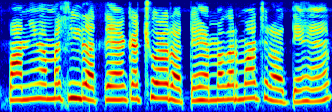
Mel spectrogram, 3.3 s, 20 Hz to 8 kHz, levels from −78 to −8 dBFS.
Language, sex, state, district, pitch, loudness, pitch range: Hindi, male, Chhattisgarh, Sarguja, 355 Hz, -14 LUFS, 340-390 Hz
